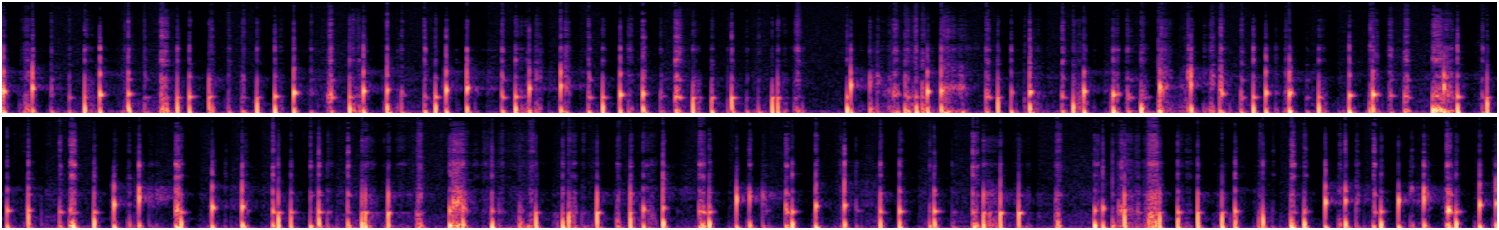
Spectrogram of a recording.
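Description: Long fingernails on one hand rapidly tap and scratch a small, empty, white embossed paper cup held over the microphone. The result is a dense, continuous stream of short, dry, hollow plops, heavy in the low end, with a faint resonant tone and almost no ring after each tap.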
